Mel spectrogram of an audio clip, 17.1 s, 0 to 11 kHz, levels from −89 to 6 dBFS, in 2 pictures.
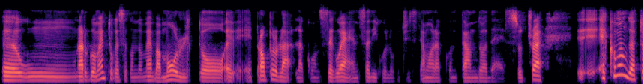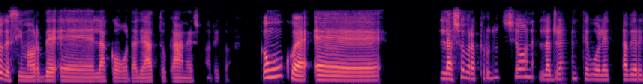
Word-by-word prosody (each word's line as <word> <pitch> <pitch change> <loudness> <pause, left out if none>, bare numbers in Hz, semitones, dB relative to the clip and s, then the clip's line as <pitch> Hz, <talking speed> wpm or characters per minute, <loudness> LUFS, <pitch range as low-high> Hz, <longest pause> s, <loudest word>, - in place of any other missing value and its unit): uhm, 155 -2 0
un 150 - -14
argomento 160 +9 +2
che, 145 - -5
secondo 145 0 -7
me, 155 +2 -2
va 135 -3 0
molto, 140 -4 -1
è 150 - -1
è - - -14
proprio 170 +2 +2
la 140 -3 -1
la 135 -1 -10
conseguenza 140 +1 -3
di 140 - -12
quello 130 -1 -22
che - - -45
ci - - -15
stiamo 135 0 -11
raccontando 135 0 -7
adesso. 130 - -2
Cioè, - - +5 0.4
ehm, 455 0 -4 0.2
è - - +6
come 365 +2 +2
un 370 - +3
gatto 205 0 +3
che 170 - +1
si 160 0 -2
morde, 155 +1 +1
ehm, 145 -2 -2
la 145 0 +1
coda, 135 -3 -5
gatto, 135 +1 -1
cane, 135 -1 0
adesso 130 - -9
non 130 - -22
rico 135 -1 -24 0.4
comunque, 265 - +4
ehm, 165 -2 +3 0.9
la 215 -1 +5
sovraproduzione, 270 +5 -1
la 190 - 0
gente 215 +3 -6
vuole 185 -1 -4
avere 195 0 -1
155 Hz, 160 wpm, -26 LUFS, 140-190 Hz, 0.9 s, è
